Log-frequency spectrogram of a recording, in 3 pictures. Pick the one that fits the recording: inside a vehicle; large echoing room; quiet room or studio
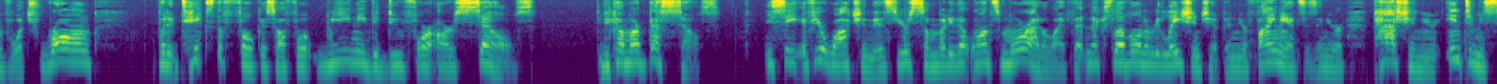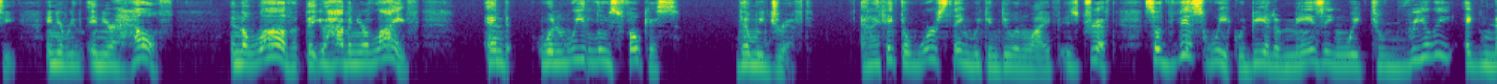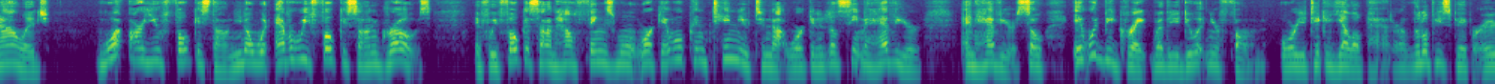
inside a vehicle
